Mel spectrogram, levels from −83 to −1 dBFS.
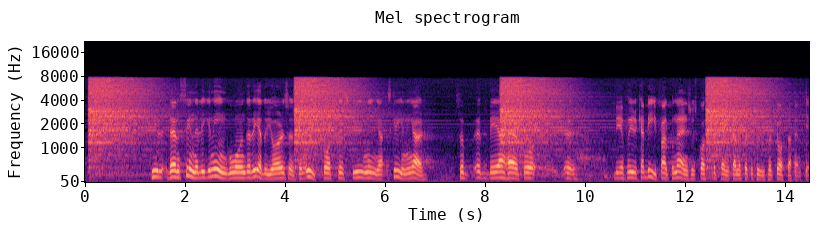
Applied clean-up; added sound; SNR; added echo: none; Hi-hat; 3 dB; none.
